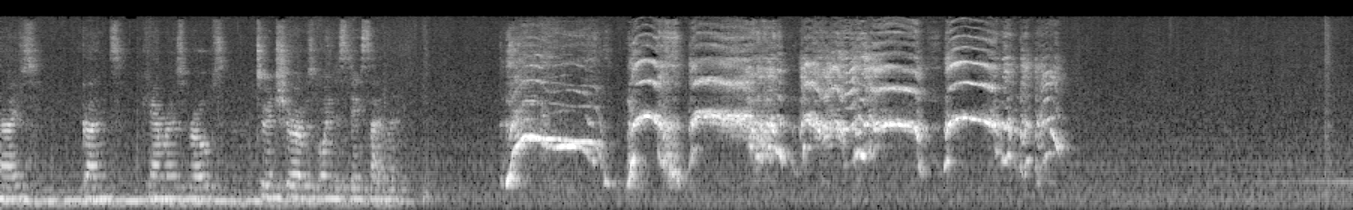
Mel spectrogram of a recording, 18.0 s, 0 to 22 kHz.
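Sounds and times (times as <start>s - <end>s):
person screaming high-pitched: 6.7s - 14.2s.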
